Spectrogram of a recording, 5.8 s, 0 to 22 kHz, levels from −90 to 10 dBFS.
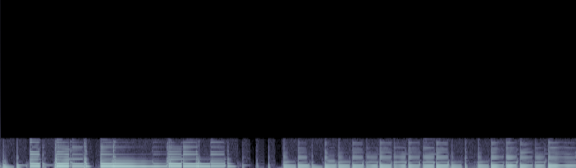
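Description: Nothing's wrong with this bit of music: it's come through a call path whose codec keeps everything below about 4 kHz, just as a telephone-grade line like that should.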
